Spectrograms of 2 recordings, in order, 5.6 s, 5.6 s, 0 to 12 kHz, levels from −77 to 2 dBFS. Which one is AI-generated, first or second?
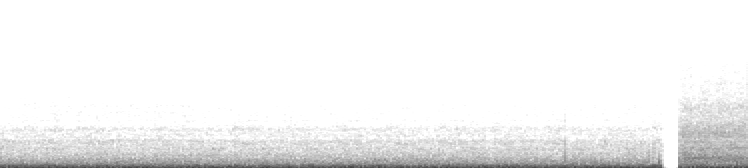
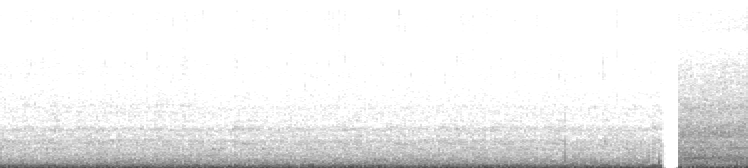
first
